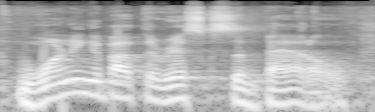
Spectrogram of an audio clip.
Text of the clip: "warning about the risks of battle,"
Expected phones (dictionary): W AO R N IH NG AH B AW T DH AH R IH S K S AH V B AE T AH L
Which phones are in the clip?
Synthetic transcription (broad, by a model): W AO R N IH NG AH B AW T DH AH R IH S K S AH V B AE T L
